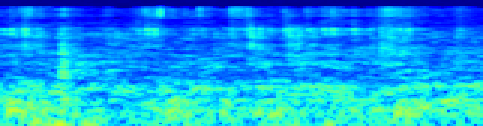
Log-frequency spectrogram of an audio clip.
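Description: A moving road vehicle's steady low engine and road noise while travelling along a highway.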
